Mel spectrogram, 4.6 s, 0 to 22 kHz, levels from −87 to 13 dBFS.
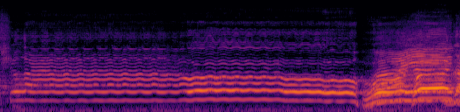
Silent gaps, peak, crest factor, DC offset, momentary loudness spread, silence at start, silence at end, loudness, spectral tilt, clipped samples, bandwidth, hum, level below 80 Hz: none; -6 dBFS; 16 dB; under 0.1%; 15 LU; 0 s; 0 s; -23 LUFS; -3.5 dB/octave; under 0.1%; 11.5 kHz; none; -62 dBFS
